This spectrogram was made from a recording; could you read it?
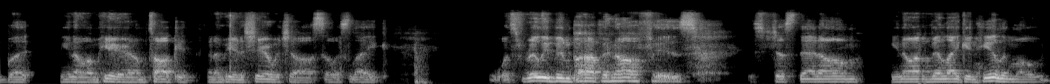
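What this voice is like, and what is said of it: Raspy voice. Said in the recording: “I can even hear it in my voice. My voice is still raspy,”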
